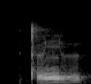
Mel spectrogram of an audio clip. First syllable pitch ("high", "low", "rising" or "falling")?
low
